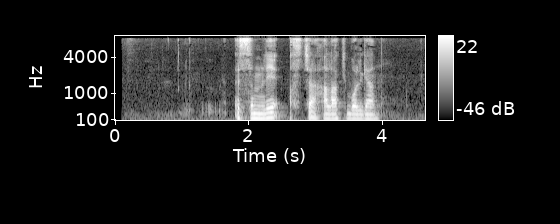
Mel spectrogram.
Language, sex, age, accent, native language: Uzbek, male, 19-29, Andijon, Uzbek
